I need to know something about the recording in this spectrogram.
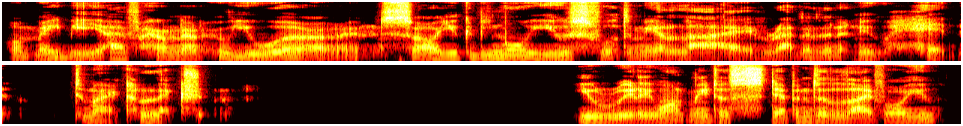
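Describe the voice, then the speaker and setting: A menacing supernatural mafia boss, played by a man toys with his captive in a roleplay audio drama. His voice is very deep and husky, with heavy gravel in it. He taunts and teases theatrically, speaking straight to the listener. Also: expressive, measured pace, exaggerated voice. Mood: amused, threatening. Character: menacing, teasing male mafia boss villain with shadow powers.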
